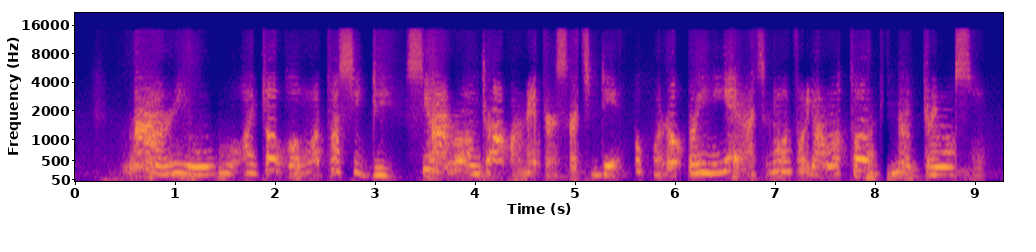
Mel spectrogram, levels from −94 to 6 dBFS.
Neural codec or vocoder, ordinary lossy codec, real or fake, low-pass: codec, 44.1 kHz, 0.9 kbps, DAC; none; fake; 14.4 kHz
